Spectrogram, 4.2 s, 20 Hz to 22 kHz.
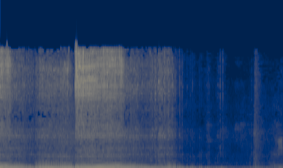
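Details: Nissan Sentra, red, after fitting a 4-inch round-tip sport resonator at night; loose heat shield (canastilla) was tightened. Short rev rises and falls smoothly, deep even exhaust note, no squeal or rattle; normal.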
